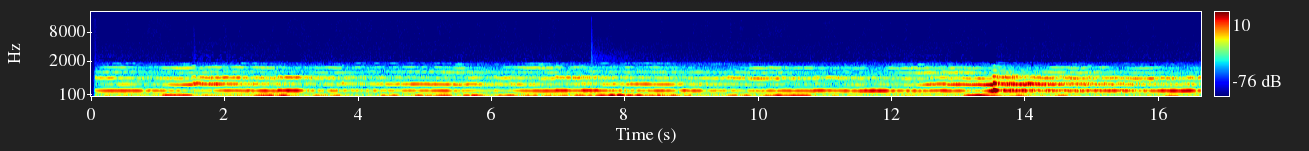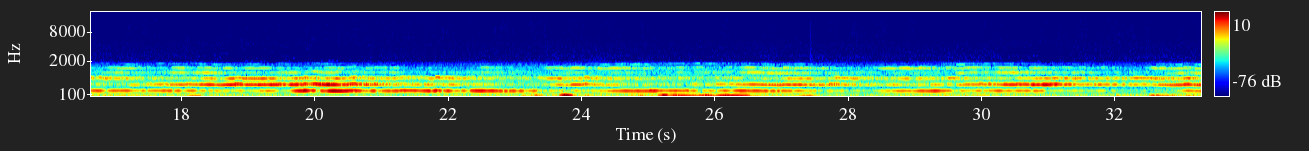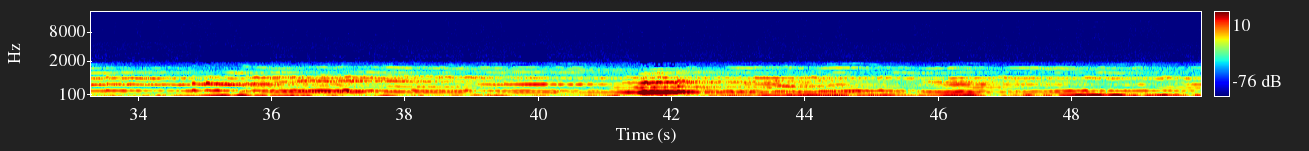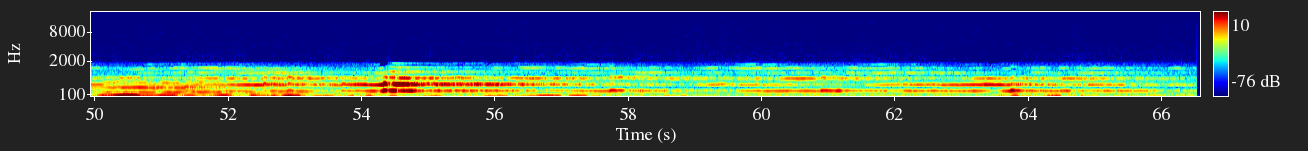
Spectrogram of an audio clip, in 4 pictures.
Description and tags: I recorded a mosquito and had it fly around in a grand church
afterwards. After a while the little animal is joined by another one
and they sing together for a few seconds.(Mosquito recorded with my
solid state recorder.)
buzzing, church, insect, mosquito, praying, preying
